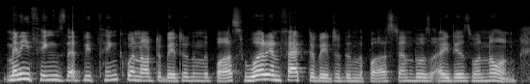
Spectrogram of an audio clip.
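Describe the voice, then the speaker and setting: An older woman speaking English with an Indian accent, her voice sitting a little low. She talks as an interview guest in a reflective, conversational way. She is emphatic, often restarts her phrases and laughs softly. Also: steady tone, fairly quick. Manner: thoughtful, emphatic, frequent restarts and soft laughs. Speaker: interview guest, professor emerita.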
